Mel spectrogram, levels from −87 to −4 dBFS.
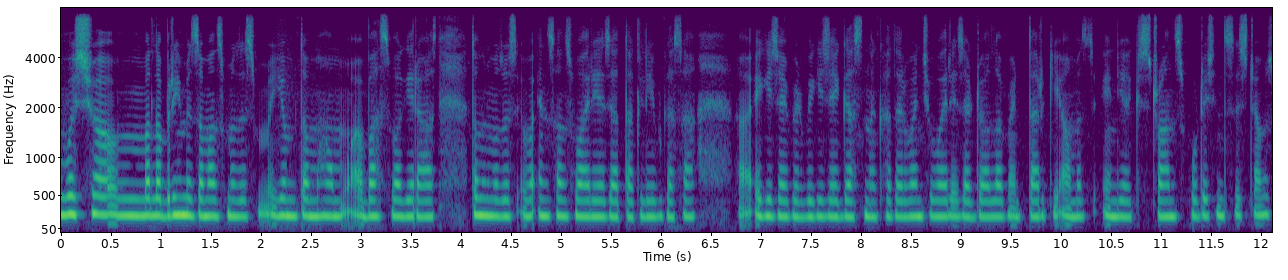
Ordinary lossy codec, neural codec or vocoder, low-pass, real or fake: none; none; 7.2 kHz; real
